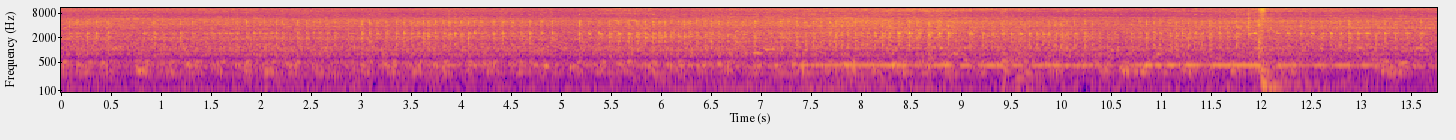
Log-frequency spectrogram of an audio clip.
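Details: Creality K2 Plus 3D printer, about a week of use, firmware updated 2025-05-01, printing unusually slowly (owner unsure if print setting is why): slow, uneven stepper buzz and chatter with faint wavering tone; owner thinks it sounds different than before, cause unknown.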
